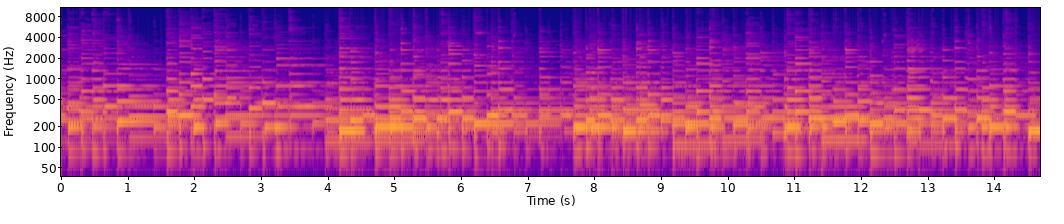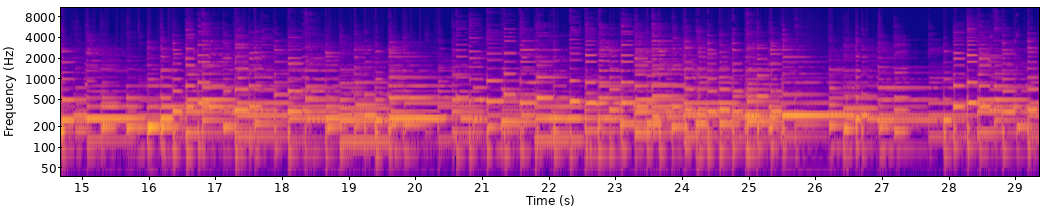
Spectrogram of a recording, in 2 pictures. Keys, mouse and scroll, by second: 0.1 alt+shift+click, 0.6 middle click, 1.4 shift+d, 2.6 e, 4.0 ctrl+z, 4.6 alt+s, 6.5 middle click, 7.0 e, 7.8 alt+s, 10.8-12.0 middle drag, 12.0 scroll up 2, 12.4-13.5 middle drag, 13.5 ctrl+r, 14.8 s, 16.9 middle click, 17.3 ctrl+b.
